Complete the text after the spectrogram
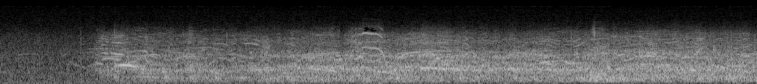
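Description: A crowd of men and women clamour anxiously nearby.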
